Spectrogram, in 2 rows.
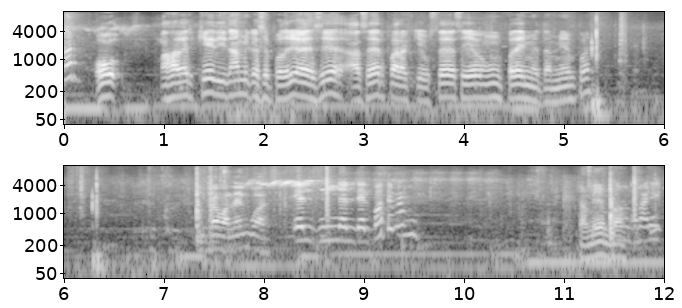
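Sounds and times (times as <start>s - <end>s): woman speaking: 8.3s - 9.6s, 11.6s - 12.0s.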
